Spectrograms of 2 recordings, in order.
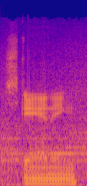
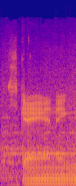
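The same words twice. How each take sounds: The two takes are said the same way.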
